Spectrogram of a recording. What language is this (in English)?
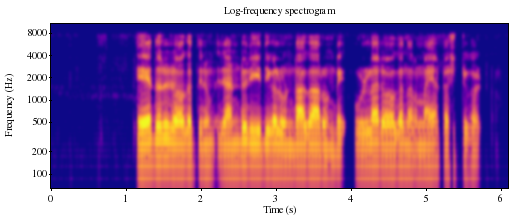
Malayalam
